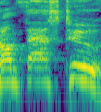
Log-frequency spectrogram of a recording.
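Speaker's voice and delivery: mock yelling. Recalling how he yelled at the crowd after a good game, retelling a yell. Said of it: "yelling at the crowd".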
